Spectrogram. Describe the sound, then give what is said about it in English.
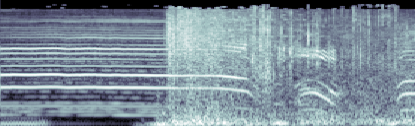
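A barbecue explodes: a sustained tone is cut off by a sudden loud blast that carries on as a rumbling, crackling roar with whistling sweeps layered over it. “Barbecue explode!”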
